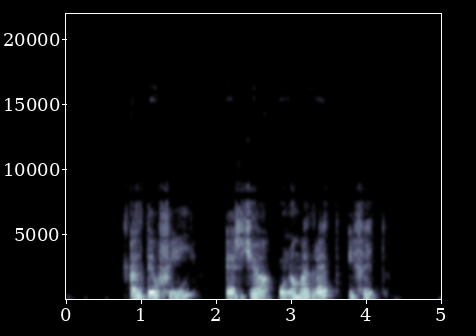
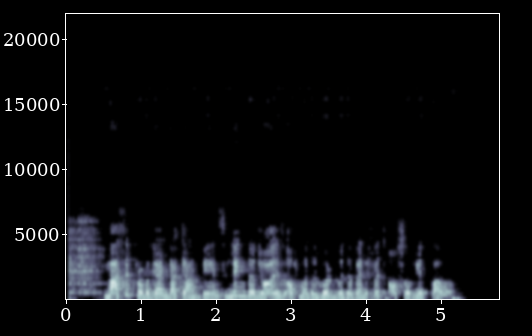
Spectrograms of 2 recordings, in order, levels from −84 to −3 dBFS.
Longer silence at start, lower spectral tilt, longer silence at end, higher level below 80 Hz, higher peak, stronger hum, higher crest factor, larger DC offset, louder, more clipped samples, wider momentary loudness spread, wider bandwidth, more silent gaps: first, 0.85 s vs 0 s; second, -3.5 dB/octave vs -6 dB/octave; first, 0.9 s vs 0.55 s; second, -80 dBFS vs -46 dBFS; about the same, -2 dBFS vs -2 dBFS; neither; about the same, 18 dB vs 18 dB; neither; about the same, -20 LUFS vs -21 LUFS; neither; first, 14 LU vs 9 LU; first, 7.8 kHz vs 6.6 kHz; first, 1.99-2.13 s vs none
